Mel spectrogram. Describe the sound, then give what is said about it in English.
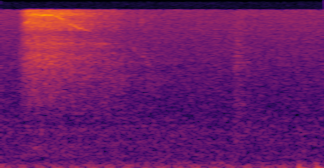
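A deep breath drawn in through the nose: one soft, airy hissing inhale near the start, followed by near silence. “we make a conscious effort to breathe in through our nose. And we take a deep breath in”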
